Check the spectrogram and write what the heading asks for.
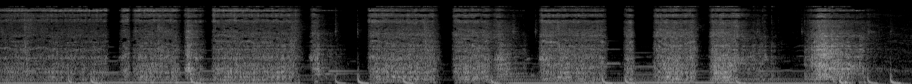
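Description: Hand-held electric drill boring into the end grain of a mulberry wood block, the bit chewing through the wood with a steady grinding hiss that cuts out abruptly several times. Background music with low bass notes plays underneath.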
